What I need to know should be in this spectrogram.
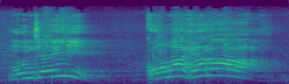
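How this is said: It is said in Gyeongsang dialect.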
